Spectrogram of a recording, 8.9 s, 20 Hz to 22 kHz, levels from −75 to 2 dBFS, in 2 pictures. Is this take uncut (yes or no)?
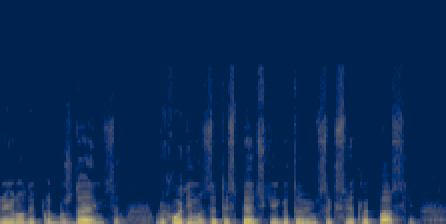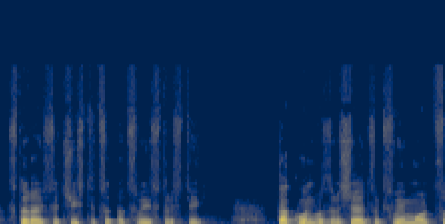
yes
